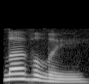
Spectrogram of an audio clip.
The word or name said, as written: levelly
